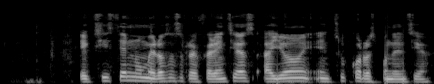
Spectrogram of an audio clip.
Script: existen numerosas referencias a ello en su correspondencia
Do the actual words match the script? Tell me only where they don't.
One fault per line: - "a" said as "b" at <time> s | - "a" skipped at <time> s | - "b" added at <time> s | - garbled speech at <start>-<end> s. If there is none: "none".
none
